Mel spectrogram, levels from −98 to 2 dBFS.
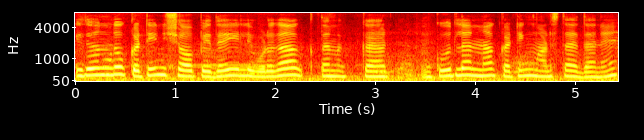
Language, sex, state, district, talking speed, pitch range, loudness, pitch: Kannada, female, Karnataka, Raichur, 130 wpm, 235-280 Hz, -15 LUFS, 255 Hz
